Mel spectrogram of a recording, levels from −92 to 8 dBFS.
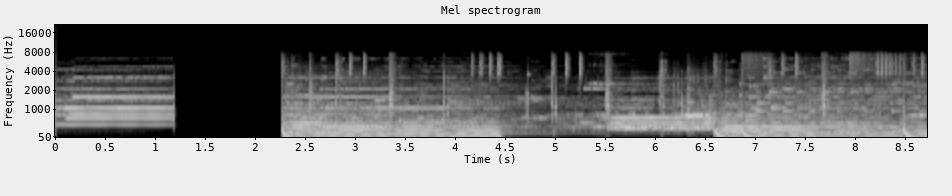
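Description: Gain pumping runs through the whole clip: the level rises and falls in a breathing motion, a swing of roughly 10 dB. The likely cause is input gain set far too high, with a fast limiter or compressor clamping it down on every peak. Loud and quiet passages end up squeezed together, and the sound comes across flattened and crowded, within a call-style band that stops at 8 kHz.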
